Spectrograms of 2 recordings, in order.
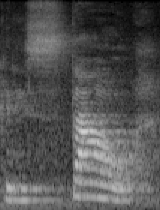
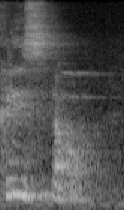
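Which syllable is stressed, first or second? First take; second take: second; first. First: The stress is on the second syllable. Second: The stress is on the first syllable. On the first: The speaker calls it right. "O acento forte vinha na segunda sílaba" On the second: The speaker calls it wrong. "ele não era tético"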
